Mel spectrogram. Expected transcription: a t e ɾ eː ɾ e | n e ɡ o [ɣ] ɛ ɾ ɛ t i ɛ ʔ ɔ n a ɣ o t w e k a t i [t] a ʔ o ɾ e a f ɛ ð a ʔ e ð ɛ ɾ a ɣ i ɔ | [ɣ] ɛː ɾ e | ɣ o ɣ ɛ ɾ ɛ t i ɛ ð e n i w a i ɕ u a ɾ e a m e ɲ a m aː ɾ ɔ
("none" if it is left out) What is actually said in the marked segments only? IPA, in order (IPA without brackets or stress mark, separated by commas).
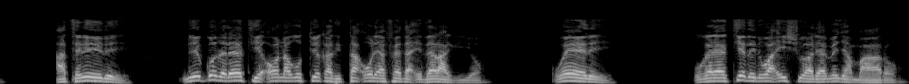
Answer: ð, t, w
